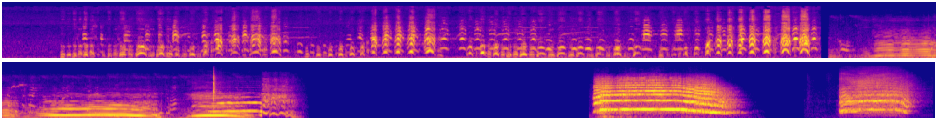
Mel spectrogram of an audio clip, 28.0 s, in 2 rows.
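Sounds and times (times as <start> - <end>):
monkey chattering: 0.9 - 12.2.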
